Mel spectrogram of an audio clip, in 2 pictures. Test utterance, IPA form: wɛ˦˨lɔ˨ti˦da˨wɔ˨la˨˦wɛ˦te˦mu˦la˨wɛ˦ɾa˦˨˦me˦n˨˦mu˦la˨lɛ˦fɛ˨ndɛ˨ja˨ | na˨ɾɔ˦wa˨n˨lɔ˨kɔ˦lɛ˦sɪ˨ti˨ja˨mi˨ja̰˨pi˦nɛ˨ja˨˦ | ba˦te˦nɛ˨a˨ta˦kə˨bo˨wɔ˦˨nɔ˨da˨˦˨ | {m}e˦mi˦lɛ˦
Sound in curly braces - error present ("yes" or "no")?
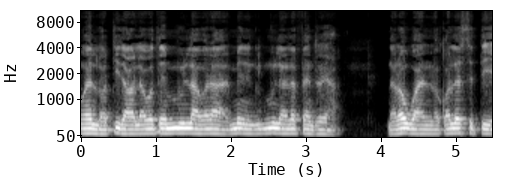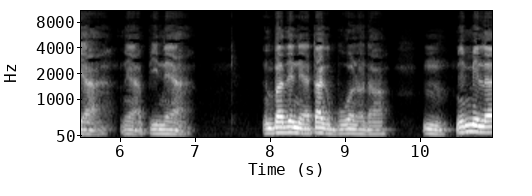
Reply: no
